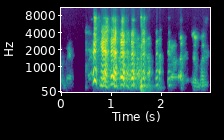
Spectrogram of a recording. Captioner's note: laughter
